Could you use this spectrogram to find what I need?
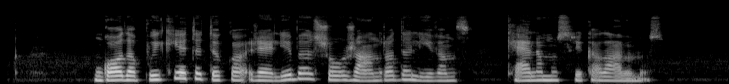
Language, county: Lithuanian, Šiauliai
